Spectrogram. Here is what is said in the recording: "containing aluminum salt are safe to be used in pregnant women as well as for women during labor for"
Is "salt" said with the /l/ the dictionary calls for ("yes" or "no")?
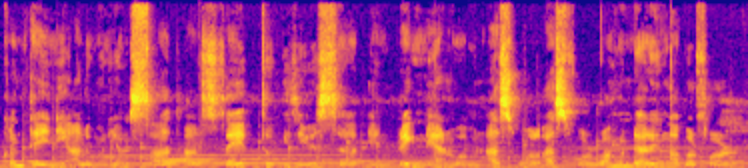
no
